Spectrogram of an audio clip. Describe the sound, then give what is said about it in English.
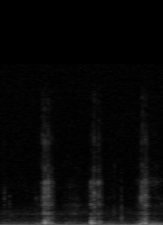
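Biting and chewing crunchy granola with nuts and honey: three crisp, faint crunches spaced evenly apart, alone with no talk. “Just tastes like granola.”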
